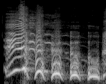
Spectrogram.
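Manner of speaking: high-pitched laughing squeal of disgust; grossed out. Real, not acted. Host reacting to a sweatier troll, grossed out. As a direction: recoil with a drawn-out, high ew.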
